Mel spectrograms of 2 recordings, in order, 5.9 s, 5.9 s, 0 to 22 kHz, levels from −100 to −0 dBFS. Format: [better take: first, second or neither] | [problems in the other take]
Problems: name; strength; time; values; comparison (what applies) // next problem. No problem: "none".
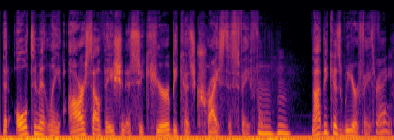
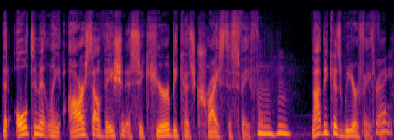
second | low rumble; faint; throughout; 25 dB below the speech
